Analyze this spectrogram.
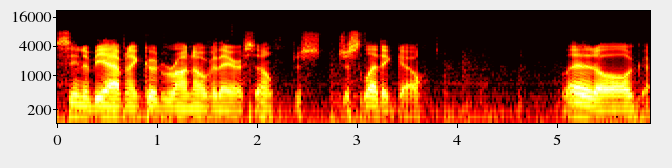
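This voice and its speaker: Over music in the background, a man talks quietly, leaving long, frequent pauses. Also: fairly slow pace. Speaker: game streamer. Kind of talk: live gameplay commentary. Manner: casual, meandering.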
